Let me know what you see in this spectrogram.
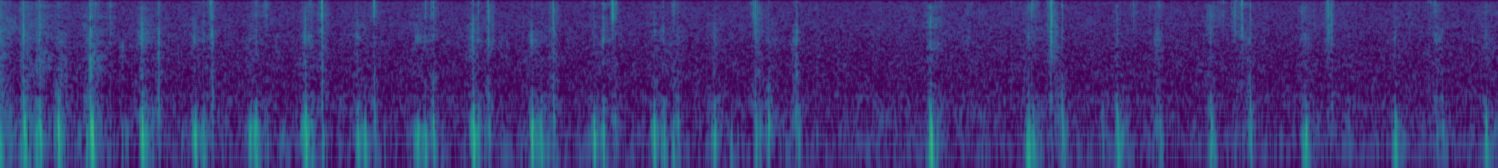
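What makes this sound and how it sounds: A bamboo ear pick scratches the helix and inner folds of the pinna on a right silicone ear model, a solid soft mold with a metal capsule ring in the canal, used as a binaural microphone. Quiet, dry scratching and crackling strokes come in short, uneven bursts with low thumps and bright clicks. Each stroke dies away almost at once.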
